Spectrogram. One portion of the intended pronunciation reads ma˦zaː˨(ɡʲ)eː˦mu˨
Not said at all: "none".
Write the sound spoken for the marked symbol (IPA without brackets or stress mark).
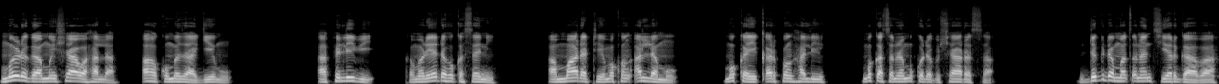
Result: ɡʲ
